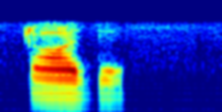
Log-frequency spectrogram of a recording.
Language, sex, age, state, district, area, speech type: Nepali, female, 30-45, West Bengal, Darjeeling, rural, conversation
